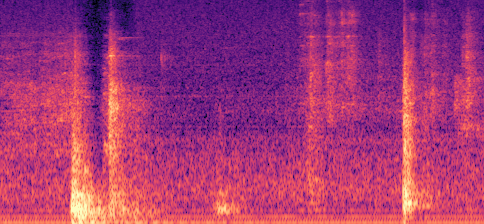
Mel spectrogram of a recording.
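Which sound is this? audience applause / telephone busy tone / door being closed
door being closed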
